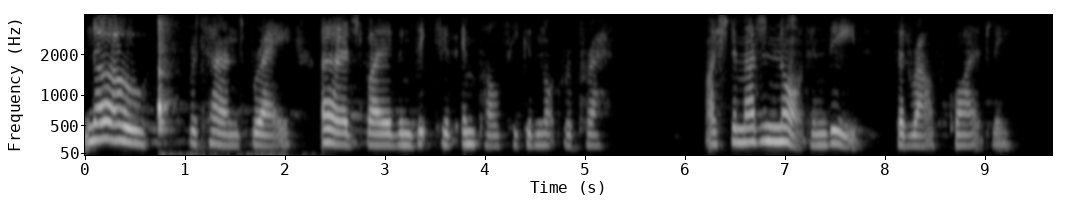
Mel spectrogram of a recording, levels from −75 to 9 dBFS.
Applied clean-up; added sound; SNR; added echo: classical method WPE with log-MMSE.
